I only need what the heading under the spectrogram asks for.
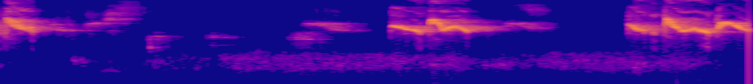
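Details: White-crowned shama in new feathers giving varied whistles and quieter soft notes, then two loud, rich warbled phrases.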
